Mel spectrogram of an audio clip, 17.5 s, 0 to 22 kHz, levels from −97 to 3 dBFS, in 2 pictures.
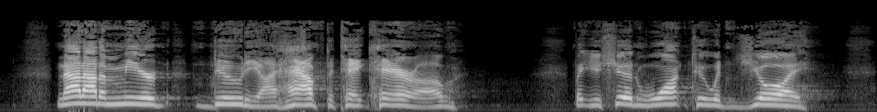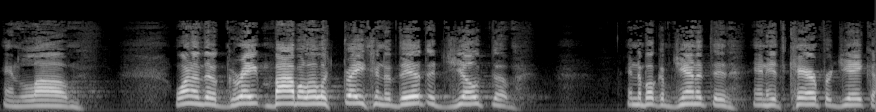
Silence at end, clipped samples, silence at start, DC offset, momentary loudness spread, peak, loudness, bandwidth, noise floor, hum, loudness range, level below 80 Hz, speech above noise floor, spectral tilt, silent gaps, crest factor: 0 s; under 0.1%; 0.6 s; under 0.1%; 17 LU; -2 dBFS; -21 LUFS; 11.5 kHz; -74 dBFS; none; 8 LU; -70 dBFS; 53 dB; -5.5 dB/octave; none; 20 dB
